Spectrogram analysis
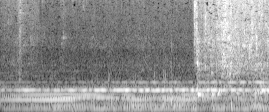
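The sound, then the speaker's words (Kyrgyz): Water poured from a container for washing because the tap is dry. A steady low tonal hum comes first, then a splashing, gushing pour breaks in during the final second. “Эми биякта краныбыз турса да минтип суу куюп минтип жууп атабыз.”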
